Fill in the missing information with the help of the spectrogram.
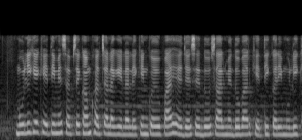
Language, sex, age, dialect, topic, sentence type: Magahi, female, 31-35, Western, agriculture, question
